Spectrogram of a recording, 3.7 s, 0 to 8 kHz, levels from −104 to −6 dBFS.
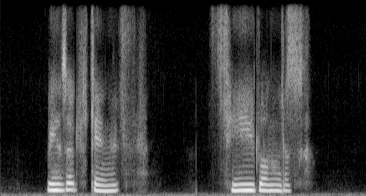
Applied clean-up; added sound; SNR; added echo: neural diffusion model UNIVERSE++.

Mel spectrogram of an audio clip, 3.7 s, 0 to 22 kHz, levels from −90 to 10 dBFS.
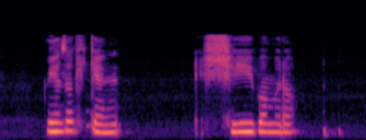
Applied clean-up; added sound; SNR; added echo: none; none; none; none.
